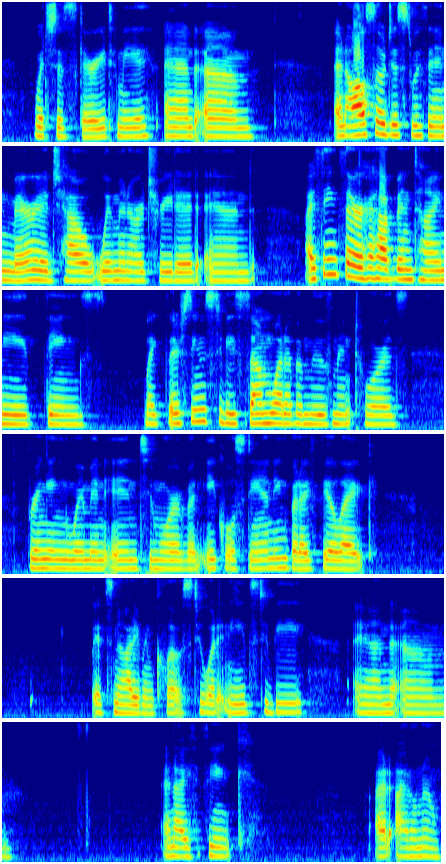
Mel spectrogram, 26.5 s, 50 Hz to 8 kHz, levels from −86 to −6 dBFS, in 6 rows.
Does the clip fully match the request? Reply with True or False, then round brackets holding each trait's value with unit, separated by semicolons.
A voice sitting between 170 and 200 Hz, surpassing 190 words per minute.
False (185 Hz; 145 wpm)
